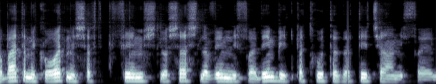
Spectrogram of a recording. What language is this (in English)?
Hebrew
